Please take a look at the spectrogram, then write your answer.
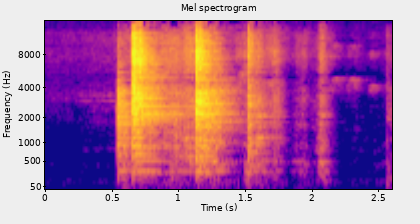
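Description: A metal lid is set down over a cooking pot of fish curry, several sharp clanks and rattles as it settles into place, close and fairly loud, then a couple of lighter knocks trailing off.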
